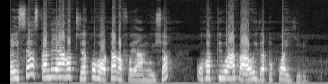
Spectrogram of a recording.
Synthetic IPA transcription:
naisɛstanejaɦɔtiɾɛkoɦɔtaɾɔfɔjamoiʃɔ | oɦɔtiwaβaoiðatokwaiɣeɾe

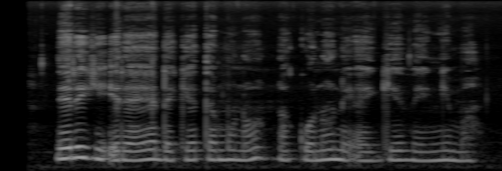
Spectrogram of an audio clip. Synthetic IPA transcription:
neɾiɣiʔeɾeajɛdɛkɛtɛmunɔnakuonɔneʔaiɡieðeɲima

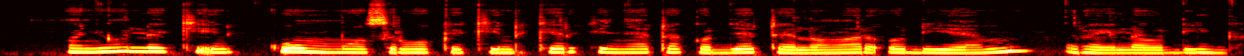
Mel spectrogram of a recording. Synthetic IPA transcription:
ɔɲwɔlekḭkwomːusɾwɔkekindkɛɾkɪɲatakɔd̚d͡ʒatɛlɔmaɾɔdiɛmɾailaɔdiŋɡa

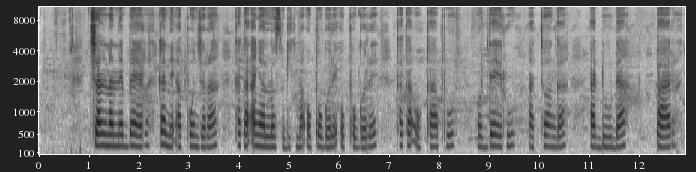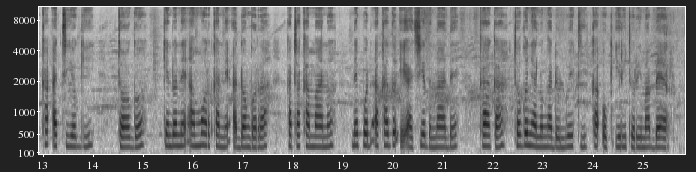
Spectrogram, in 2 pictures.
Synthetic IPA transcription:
t͡ʃalnanɛbɛrkanɛʔapwoɲd͡ʒɔɾa | kakaʔa̰ɲallɔsɔɡikma̰ʔopoɡoɾeʔopʰoɡoɾe | kakaʔokʰapʰu | od̪eɾu | atʰɔŋɡaː | duda | parkaʔatʰɪɔɡɪ | tɔɡɔ | kendonɛʔamɔrkanɛʔadɔŋɡɔɾa | katakamanɔ | nɛpoda̰kad̪ɔʔeʔat͡ʃjed̪nadɛ | kakatʰɔɡɔɲalɔŋadolwetikaʔokiɾitoɾimabɛr

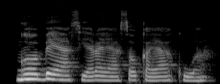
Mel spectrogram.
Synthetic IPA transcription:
ŋobɛjasiaɾajasɔkajakua

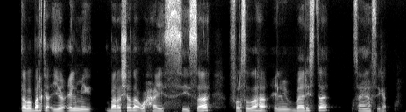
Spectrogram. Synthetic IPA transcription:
t̪ʰɐβɐbɐrkʰɐʔijɔʕɪlmɪ | bɐɾɐʃɐðɐwɑħɑjsiːsaː | fʊrsɐðɐɦɐʕɪlmɪbaːɾɪst̪ʰɐ | sɐjɐnsɪ̰ɣɐ̰

